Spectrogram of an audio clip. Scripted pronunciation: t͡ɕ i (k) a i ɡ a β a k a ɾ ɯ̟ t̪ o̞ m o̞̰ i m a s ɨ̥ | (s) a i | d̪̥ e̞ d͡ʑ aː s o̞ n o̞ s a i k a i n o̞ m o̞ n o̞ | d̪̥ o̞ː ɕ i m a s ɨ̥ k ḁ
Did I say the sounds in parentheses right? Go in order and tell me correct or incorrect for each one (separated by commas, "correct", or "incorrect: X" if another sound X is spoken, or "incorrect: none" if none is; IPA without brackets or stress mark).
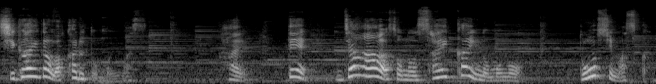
incorrect: ɡ, incorrect: h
